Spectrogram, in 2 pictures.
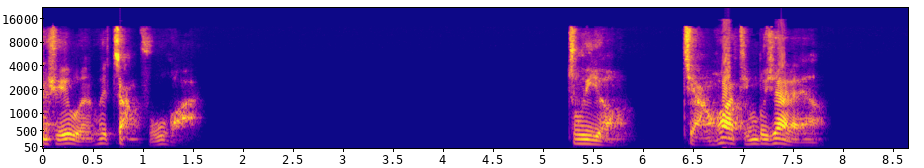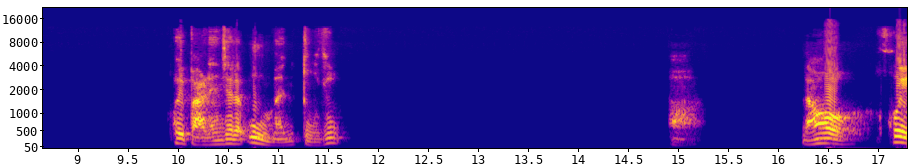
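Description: An elderly man speaks calmly into a close microphone, with long pauses.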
